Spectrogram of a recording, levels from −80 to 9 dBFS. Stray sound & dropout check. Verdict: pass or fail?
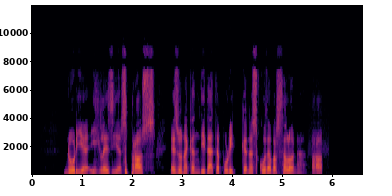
fail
